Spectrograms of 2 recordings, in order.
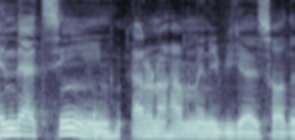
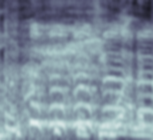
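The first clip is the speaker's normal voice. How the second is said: laughing; 4 dB louder, slower than usual. Pretend. Laughing high mock voice.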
